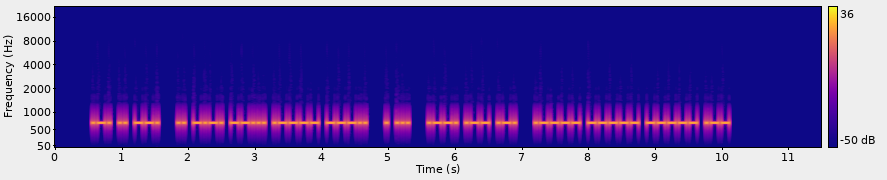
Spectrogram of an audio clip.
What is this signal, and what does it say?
Morse code, heard as a keyed tone, about 29 wpm, 700 Hz. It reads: RIG IC718 ES PWR 100W
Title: Practice QSO - Exchange 2 - Info - 30wpm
